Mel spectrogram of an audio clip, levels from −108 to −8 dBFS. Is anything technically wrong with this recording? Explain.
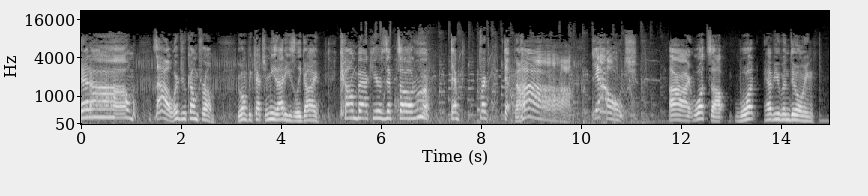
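Yes. Two kinds of fault can be heard.

MP3 compression runs through the whole clip. The damage is plainly audible. The sound has a watery, swirling quality. Attacks smear. The likely cause is an MP3 encoder starved of bits, which fits a bitrate around 64 kbps. The encoder drops weak frequency lines, and they flicker on and off between frames.

Compressed frames are skipped at 8.14 s and again at 9.84 s. Each time the audio jumps ahead by about a tenth of a second. That fits roughly four compressed frames of 26.1 ms each going missing or being rejected by the decoder. Neighbouring frames overlap, so each join is a brief smeared blip, not a sharp click.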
